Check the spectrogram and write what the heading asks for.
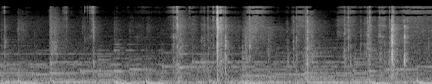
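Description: Paper sticker strip being handled and peeled from its backing: light crinkling and rustling with a few sharp clicks, the loudest about two seconds in, over soft background music.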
